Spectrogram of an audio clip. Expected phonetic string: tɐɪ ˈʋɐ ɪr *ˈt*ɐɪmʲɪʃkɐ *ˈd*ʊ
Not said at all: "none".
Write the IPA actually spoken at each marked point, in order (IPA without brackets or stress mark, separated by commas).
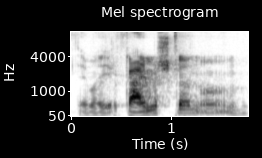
k, n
